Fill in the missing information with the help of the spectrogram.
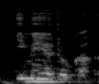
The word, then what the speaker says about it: Ime Udoka: Ime Udoka. – Udoka. Ime Udoka is my coach of the year.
